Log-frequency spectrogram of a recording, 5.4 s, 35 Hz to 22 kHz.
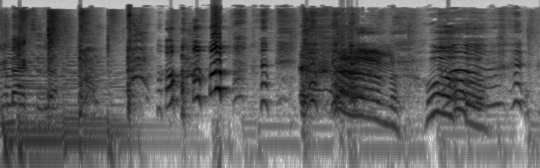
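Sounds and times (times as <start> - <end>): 
speech: 0.1 - 0.9, 3.9 - 5.0
person coughing hard on ghost pepper chip caught in throat: 0.8 - 2.3, 3.0 - 4.1
laughter: 1.4 - 5.3.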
